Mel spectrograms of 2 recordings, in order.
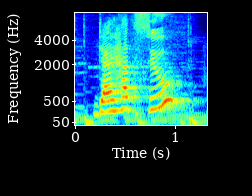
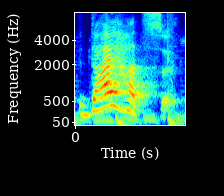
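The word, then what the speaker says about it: Daihatsu: Die-hut-su? Wrong. You should say Die-hut-suh.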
